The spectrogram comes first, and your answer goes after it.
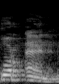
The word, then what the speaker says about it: قرآن: أكه أنزلناه قو واضح الراء في كلمة قرآن شو حكمها الراء علاش سبقت بضم نعم شو قرآن قر مش قر شو الفرق ما بين قر وقر الصوت يبقى الداخل واضح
